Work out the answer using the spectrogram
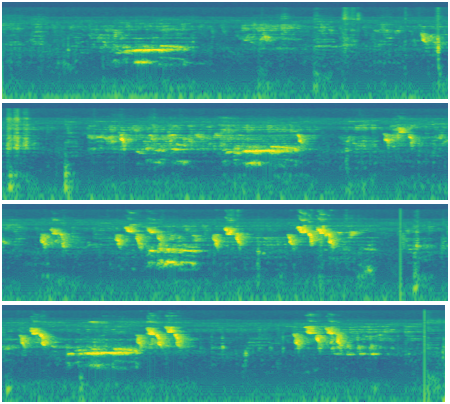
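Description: Birds singing outdoors: a short warbled phrase repeats about every four seconds, with quick high chirps in between.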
